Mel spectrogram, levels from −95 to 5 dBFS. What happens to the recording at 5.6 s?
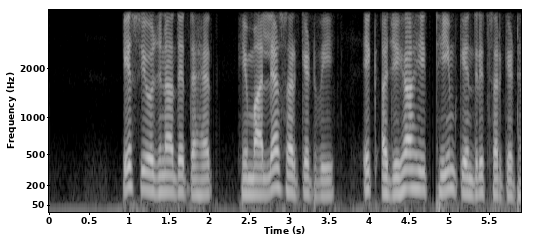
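Nothing goes wrong at 5.6 s: the speech carries on intact, with the telephone-band sound of the call path, nothing above 4 kHz, which fits a G.711 A-law link.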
